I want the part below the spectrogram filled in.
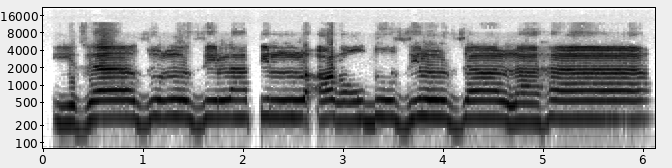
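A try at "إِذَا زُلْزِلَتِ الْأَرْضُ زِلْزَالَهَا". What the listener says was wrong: Idza, al-jaufnya keluarkan. Idza, jangan dalam. Idza zulzilatil ardu zilzalaha. Lu, tebalkan, itbakkan. Ketika dhammah sama, harus itbak karena dia sifatnya itbak ya. Idza zulzilatil za, keluarkan al-jaufnya.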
